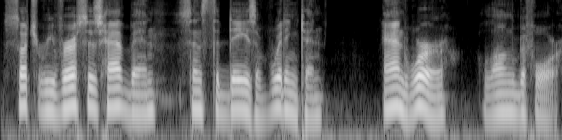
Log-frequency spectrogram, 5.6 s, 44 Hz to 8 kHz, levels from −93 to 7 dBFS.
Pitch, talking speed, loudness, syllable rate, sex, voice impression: 130 Hz, 140 wpm, -18 LUFS, 4.7 syllables/s, male, masculine, adult-like, slightly tensed, slightly weak, slightly muffled, cool, intellectual, calm, mature, reassuring, wild, slightly lively, slightly modest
